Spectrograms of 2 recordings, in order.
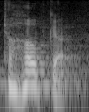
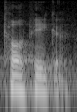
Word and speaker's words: Tohopka: Now, let me just say I'm teaching myself to pronounce the village built within the 100-acre bend, Tohopka. You probably have heard it called Topeka or something to that effect.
